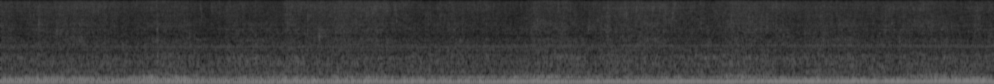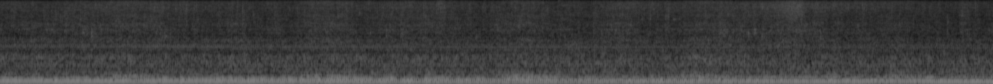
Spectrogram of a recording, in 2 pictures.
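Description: Aquarium pump humming steadily, with water trickling in the tank.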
